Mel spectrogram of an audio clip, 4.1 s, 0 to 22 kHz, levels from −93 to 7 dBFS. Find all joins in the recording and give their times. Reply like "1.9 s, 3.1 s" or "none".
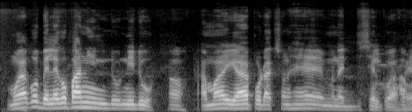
none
